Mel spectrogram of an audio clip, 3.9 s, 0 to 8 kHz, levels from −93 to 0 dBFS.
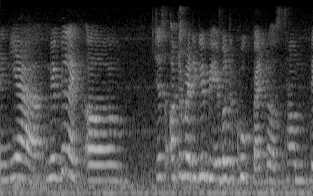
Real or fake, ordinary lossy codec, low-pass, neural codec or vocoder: real; none; 7.2 kHz; none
